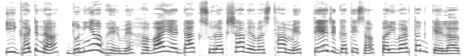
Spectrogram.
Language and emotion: Maithili, neutral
